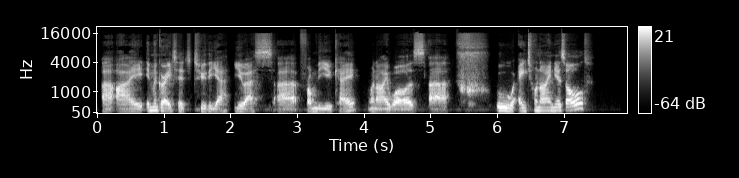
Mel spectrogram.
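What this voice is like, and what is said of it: English accent. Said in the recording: “that is not an American accent ... that fun accent ... I am English”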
